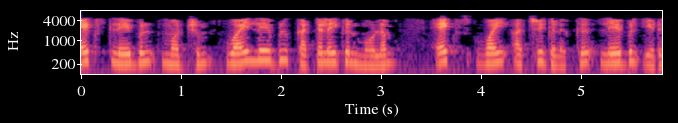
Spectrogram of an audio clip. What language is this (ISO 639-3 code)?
tam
